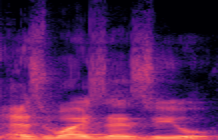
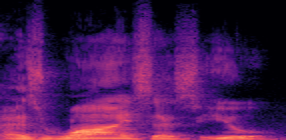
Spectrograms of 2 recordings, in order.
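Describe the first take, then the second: First: The word wise is not given extra stress. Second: The word wise is given strong stress. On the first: The speaker calls it wrong. "이게 아니라" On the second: The speaker calls it right. "as 다음에 오는 말에 강세를 넣어요"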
